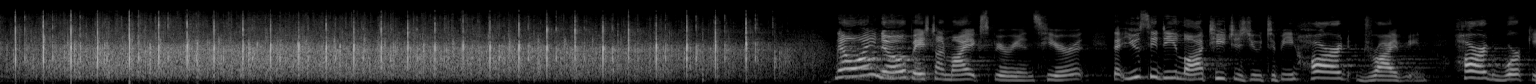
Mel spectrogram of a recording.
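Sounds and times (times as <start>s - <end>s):
audience applause: 0.0s - 8.3s
speech: 9.0s - 15.3s.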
